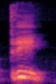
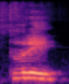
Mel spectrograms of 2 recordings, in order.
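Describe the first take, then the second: First: The word begins with a t sound. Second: The word begins with a th sound. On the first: The speaker calls it wrong. "the sound with S or T" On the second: The speaker calls it right. "the correct pronunciation is three"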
